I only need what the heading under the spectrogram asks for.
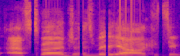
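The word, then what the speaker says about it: Asperger's: autism yes as do I as do I Asbergers I know I know it's pronounced Aspergers but yeah I can see why some people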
